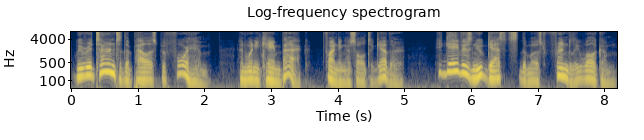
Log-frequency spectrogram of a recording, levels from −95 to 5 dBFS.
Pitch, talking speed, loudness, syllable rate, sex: 120 Hz, 185 wpm, -17 LUFS, 5.3 syllables/s, male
